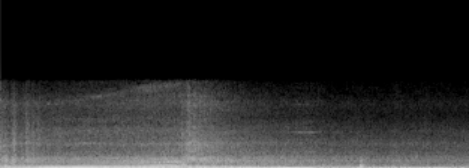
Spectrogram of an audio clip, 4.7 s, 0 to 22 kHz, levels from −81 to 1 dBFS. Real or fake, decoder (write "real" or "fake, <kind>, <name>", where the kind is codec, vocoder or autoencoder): real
